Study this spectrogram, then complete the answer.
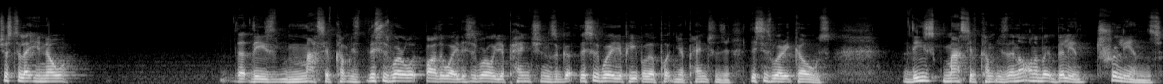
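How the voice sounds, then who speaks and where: The speaker talks at a very fast pace in a British accent, with ordinary pitch variation. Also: man. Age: 60s. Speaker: investing vlogger. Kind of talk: casual investing advice talk. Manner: conversational, repetitive.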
